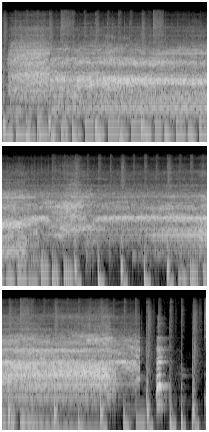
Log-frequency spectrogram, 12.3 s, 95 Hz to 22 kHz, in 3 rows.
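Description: Milwaukee M18 FBJS cordless jigsaw cutting through a plywood panel. It runs steadily for about eleven seconds with a brief dip about halfway, then stops.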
